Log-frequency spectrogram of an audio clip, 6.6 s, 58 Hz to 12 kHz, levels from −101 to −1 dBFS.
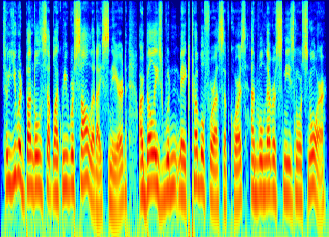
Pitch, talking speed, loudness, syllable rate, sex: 160 Hz, 245 wpm, -19 LUFS, 6.1 syllables/s, male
